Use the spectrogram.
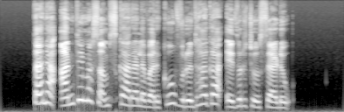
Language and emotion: Telugu, neutral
